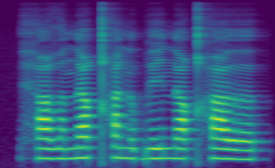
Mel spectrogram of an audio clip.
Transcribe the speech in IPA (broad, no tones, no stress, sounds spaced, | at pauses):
h ɛ i̯ ðˤ ə n e qʰ ɛ n ʊ b e i̯ n əː qʰ əː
